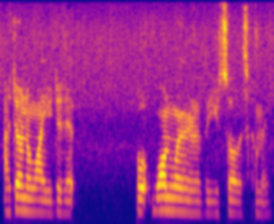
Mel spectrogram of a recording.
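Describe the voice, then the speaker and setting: A man playing a weary, defiant young superhero in a dramatic audio roleplay, speaking haltingly and broodingly to the listener. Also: mid-range voice, little pitch movement, a little hiss or hum, lightly acted, poor audio. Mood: bitter, reflective.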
